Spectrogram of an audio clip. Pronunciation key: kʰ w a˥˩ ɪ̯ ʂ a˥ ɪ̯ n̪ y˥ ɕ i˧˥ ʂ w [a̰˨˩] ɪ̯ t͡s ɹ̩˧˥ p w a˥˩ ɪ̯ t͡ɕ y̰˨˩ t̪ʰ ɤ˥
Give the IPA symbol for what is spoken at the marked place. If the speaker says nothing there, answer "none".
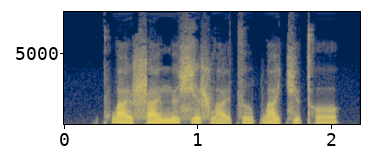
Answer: a̰˨˩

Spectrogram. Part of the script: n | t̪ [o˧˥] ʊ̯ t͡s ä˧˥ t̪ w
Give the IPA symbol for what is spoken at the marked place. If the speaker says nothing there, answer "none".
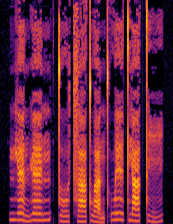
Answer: o˧˥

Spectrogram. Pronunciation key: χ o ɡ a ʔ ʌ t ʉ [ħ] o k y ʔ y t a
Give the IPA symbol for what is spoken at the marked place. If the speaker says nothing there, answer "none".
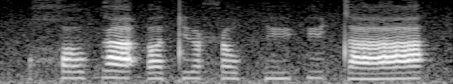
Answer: ħ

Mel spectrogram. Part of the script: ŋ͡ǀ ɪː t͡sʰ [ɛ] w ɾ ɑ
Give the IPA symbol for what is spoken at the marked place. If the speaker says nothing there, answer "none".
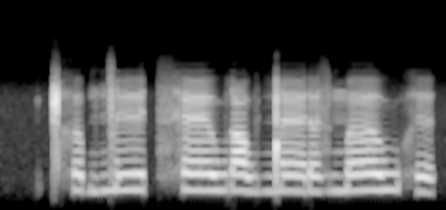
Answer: ɛː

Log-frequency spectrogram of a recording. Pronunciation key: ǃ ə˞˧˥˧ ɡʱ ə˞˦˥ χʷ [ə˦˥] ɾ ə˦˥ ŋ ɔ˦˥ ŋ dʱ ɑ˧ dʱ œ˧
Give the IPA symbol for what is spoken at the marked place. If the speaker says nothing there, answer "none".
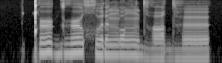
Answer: ə˦˥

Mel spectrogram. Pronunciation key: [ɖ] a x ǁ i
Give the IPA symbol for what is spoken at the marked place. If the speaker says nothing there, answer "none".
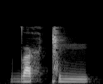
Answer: d̪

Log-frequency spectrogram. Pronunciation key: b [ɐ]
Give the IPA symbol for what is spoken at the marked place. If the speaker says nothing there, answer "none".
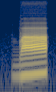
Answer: a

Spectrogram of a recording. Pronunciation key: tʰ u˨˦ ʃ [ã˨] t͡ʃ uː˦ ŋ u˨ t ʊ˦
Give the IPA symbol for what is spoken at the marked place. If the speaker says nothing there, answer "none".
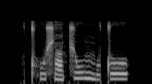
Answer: ã˨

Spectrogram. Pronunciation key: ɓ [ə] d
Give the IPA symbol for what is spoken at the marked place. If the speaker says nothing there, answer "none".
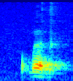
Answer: ə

